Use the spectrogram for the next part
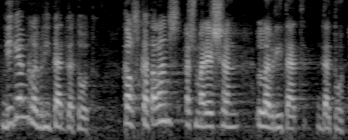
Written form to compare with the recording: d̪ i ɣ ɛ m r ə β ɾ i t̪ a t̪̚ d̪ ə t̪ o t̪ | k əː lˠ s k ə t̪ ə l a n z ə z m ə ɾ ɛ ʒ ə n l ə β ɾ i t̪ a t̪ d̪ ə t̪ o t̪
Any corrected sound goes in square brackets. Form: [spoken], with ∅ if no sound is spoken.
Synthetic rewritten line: d̪ i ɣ ɛ m [l] ə β ɾ i t̪ a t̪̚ d̪ ə t̪ o t̪ | k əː lˠ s k ə t̪ ə l a n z ə z m ə ɾ ɛ [ʃ] ə n l ə β ɾ i t̪ a t̪ d̪ ə t̪ o t̪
